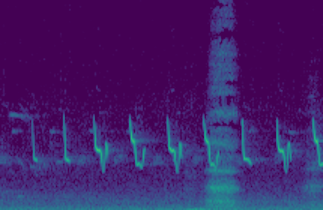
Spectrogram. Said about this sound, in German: Da ist er wieder. Der Zilpzalp.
